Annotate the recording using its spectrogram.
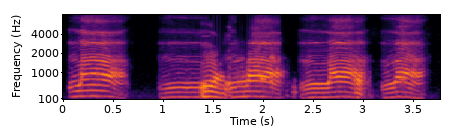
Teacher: terhalang dengan ujung lidah yang menyentuh langit-langit makanya dia menyimpang suaranya itu akan secara otomatis akan ada di kiri dan kanan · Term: inhiraf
